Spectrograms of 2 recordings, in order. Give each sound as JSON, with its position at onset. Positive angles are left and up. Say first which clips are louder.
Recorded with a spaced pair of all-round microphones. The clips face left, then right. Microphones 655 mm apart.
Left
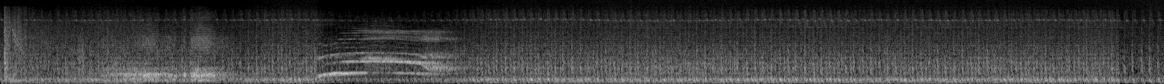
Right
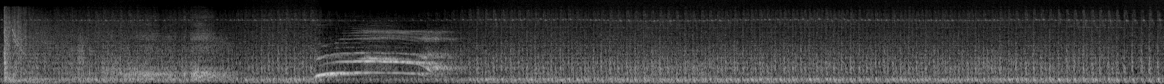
{"t": 1.0, "sound": "a squeak", "louder": "left 6 dB", "side_deg": 55, "distance_m": 5.5}
{"t": 3.1, "sound": "a shout", "louder": "right 3 dB", "side_deg": -75, "distance_m": 6.5}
